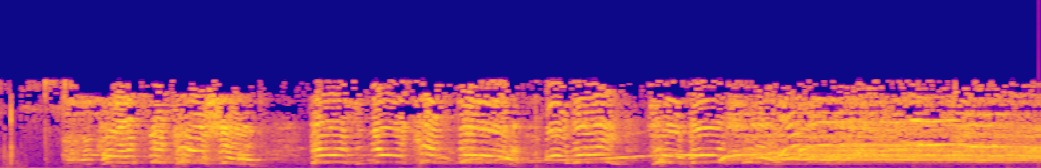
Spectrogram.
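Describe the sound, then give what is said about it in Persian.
Protesters outside the US Supreme Court shout and chant after Roe v. Wade was overturned; bursts of loud unison voices and whoops break into sustained cheering and shrill cries at the end. “این صدای معترضانی است که از روز گذشته و پس از لغو قانون تاریخی سقط جنین موسوم به روبی وید در برابر دیوان عالی آمریکا تجمع کردند.”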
